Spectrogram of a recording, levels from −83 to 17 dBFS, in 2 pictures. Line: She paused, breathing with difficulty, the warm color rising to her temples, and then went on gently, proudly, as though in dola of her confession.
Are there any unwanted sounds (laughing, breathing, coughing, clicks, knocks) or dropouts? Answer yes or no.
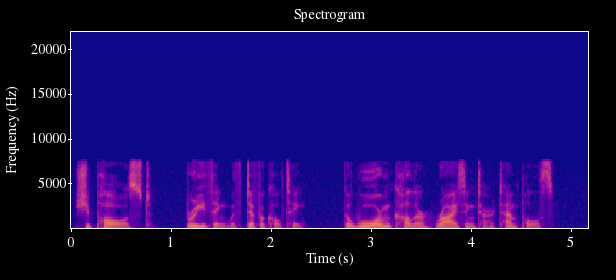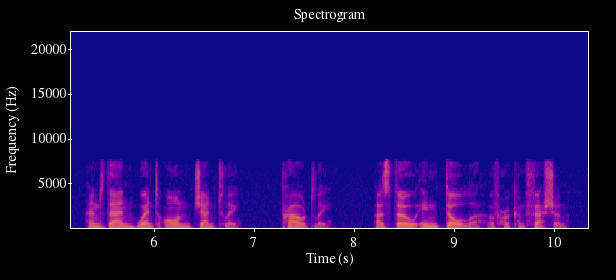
no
